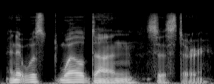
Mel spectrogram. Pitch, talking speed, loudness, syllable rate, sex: 90 Hz, 140 wpm, -18 LUFS, 3.8 syllables/s, male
